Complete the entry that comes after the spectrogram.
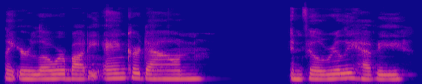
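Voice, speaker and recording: A woman leading a guided meditation in a soothing, gentle, instructional way. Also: on the low side, little pitch movement, measured pace.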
